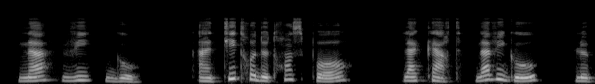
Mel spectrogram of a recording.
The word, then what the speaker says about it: transport: carte Navigo le Pass Navigo dans le mot transport les lettres a et n se prononcent en France France port et le thé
